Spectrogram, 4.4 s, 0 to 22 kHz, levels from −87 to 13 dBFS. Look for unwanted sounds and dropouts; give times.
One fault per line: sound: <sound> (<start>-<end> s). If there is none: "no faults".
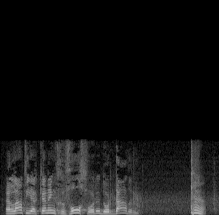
sound: throat clearing (3.8-4.1 s)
